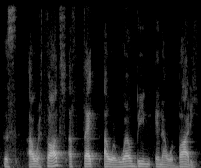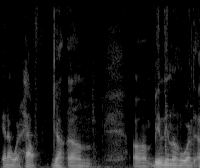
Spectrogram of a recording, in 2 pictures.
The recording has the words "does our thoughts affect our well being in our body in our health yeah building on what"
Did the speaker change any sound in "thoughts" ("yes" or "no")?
no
